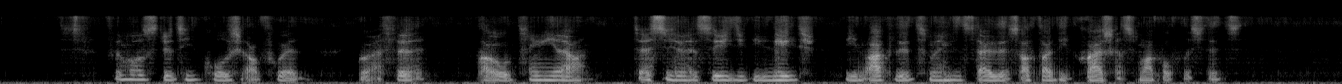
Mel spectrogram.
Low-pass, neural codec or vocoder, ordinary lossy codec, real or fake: 9.9 kHz; autoencoder, 22.05 kHz, a latent of 192 numbers a frame, VITS, trained on many speakers; AAC, 48 kbps; fake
